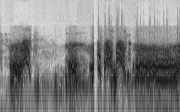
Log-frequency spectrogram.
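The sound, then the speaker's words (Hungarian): A small dog barks while sitting on command, in a handful of drawn-out, growly bursts, with short pauses between them and the last one running longest. “Jó, ültesd le, hogy ülve ugasson, szólj neki, hogy üljön le, és akkor utána figyelünk.”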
